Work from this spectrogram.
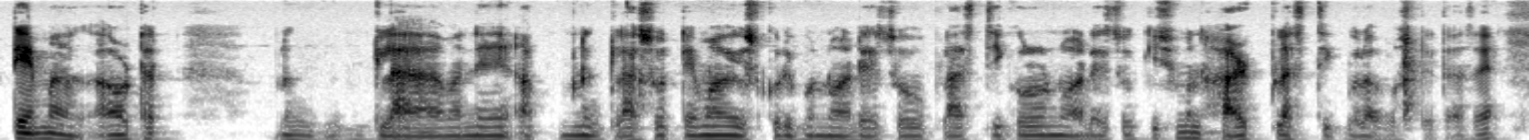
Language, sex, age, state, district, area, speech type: Assamese, male, 18-30, Assam, Barpeta, rural, spontaneous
